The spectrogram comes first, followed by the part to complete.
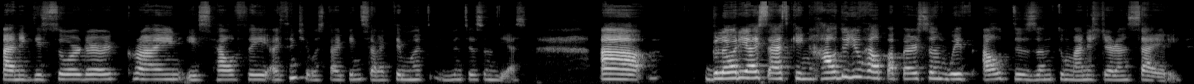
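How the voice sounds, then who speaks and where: A woman's voice: fairly high pitch, measured pace, sharp tone. A middle-aged woman answering parents' questions in a live webinar, earnest, often repeating herself, with many fillers and restarts.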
